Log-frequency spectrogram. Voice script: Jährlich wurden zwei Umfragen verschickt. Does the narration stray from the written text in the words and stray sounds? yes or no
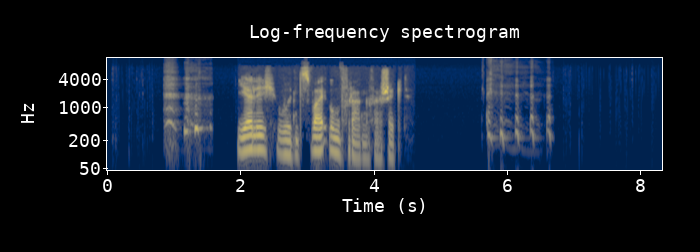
yes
